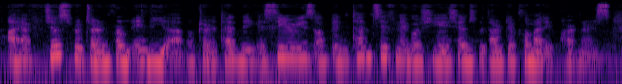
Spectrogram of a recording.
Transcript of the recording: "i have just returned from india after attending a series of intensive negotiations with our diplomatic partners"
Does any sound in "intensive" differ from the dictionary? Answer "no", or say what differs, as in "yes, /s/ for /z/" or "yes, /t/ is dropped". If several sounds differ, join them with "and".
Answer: no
